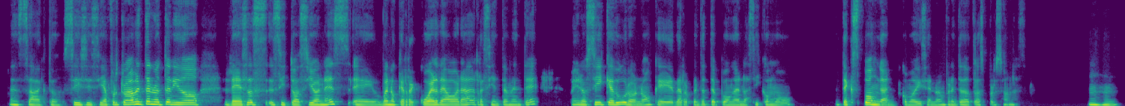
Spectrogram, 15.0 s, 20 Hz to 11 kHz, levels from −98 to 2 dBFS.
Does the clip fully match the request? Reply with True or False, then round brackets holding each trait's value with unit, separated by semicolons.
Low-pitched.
False (185 Hz)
